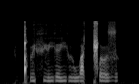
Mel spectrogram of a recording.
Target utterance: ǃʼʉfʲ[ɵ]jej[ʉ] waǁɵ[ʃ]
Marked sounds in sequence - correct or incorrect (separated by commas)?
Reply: incorrect, correct, incorrect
